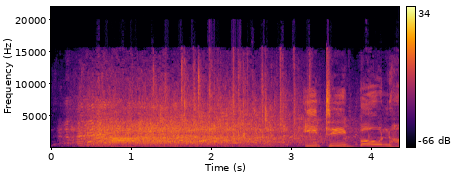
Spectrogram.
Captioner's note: buzzer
